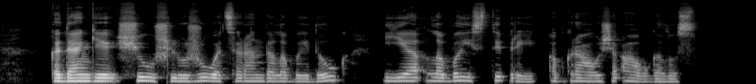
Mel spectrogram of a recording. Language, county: Lithuanian, Kaunas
